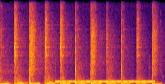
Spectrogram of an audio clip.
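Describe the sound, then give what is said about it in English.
A phone rings in quick, steady pulses during an outgoing call, loud, with a sustained electronic tone holding underneath through most of the ringing. No voices. “What kind of phone do you think he has?”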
